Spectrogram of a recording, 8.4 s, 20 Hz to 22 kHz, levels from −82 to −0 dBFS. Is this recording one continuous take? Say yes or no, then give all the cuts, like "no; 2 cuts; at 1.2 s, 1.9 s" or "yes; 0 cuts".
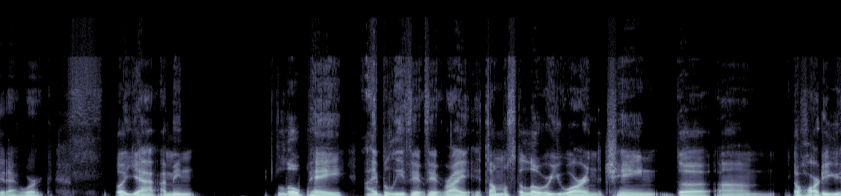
no; 3 cuts; at 3.5 s, 4.2 s, 5.1 s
